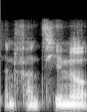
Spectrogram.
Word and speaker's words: Infantino: Aber er wird ja natürlich Infantino, unser geliebter Mann, ausgesprochen.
